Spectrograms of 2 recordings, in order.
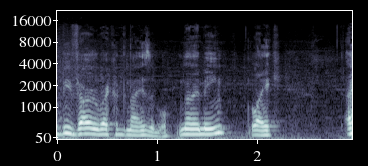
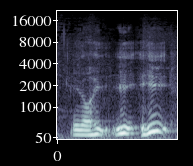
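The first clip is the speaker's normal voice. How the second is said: ordinary talk, nothing marked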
